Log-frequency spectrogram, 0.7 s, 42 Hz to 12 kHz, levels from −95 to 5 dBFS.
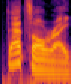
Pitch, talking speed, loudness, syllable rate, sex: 120 Hz, 250 wpm, -15 LUFS, 5.0 syllables/s, male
